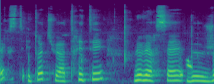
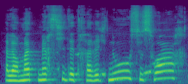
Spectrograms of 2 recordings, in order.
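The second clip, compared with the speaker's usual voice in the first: ordinary delivery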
